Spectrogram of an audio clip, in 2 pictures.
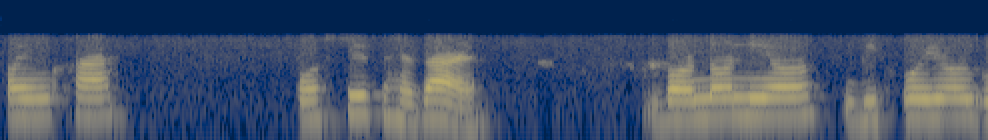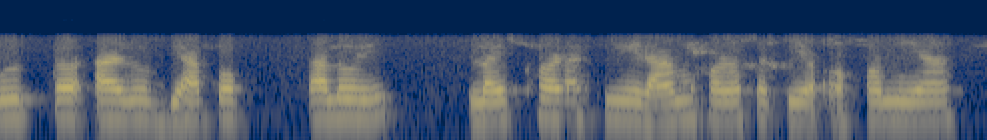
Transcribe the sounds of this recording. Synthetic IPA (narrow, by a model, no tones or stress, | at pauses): xɔjŋkʰa | posisɦɛzaɹ | bɔɹnɔnijɔbixɔjɔɹɡuɹutːɔʔaɹubijapɔk̚ | taloj | lɔjkʰːɔɹaxiɹamɦɔɹɔsɔtiʔɔ̰xɔmija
